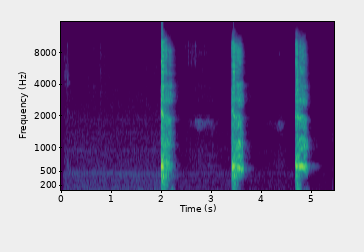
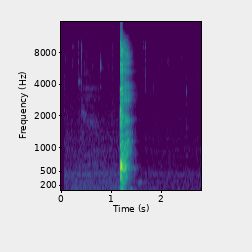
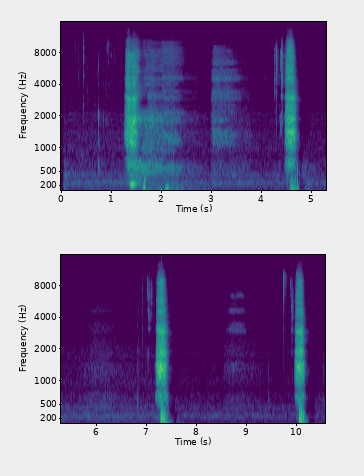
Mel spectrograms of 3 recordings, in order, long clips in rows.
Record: {
  "three_cough_length": "5.5 s",
  "three_cough_amplitude": 32767,
  "three_cough_signal_mean_std_ratio": 0.25,
  "cough_length": "2.8 s",
  "cough_amplitude": 32768,
  "cough_signal_mean_std_ratio": 0.17,
  "exhalation_length": "10.6 s",
  "exhalation_amplitude": 31690,
  "exhalation_signal_mean_std_ratio": 0.25,
  "survey_phase": "beta (2021-08-13 to 2022-03-07)",
  "age": "18-44",
  "gender": "Female",
  "wearing_mask": "No",
  "symptom_none": true,
  "smoker_status": "Ex-smoker",
  "respiratory_condition_asthma": false,
  "respiratory_condition_other": false,
  "recruitment_source": "REACT",
  "submission_delay": "3 days",
  "covid_test_result": "Negative",
  "covid_test_method": "RT-qPCR",
  "influenza_a_test_result": "Negative",
  "influenza_b_test_result": "Negative"
}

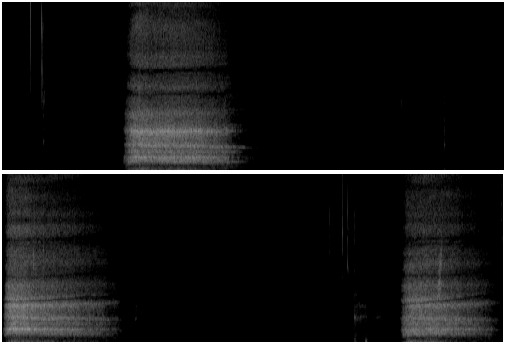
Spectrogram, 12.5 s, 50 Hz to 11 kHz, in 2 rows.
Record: {
  "exhalation_length": "12.5 s",
  "exhalation_amplitude": 9410,
  "exhalation_signal_mean_std_ratio": 0.4,
  "survey_phase": "alpha (2021-03-01 to 2021-08-12)",
  "age": "18-44",
  "gender": "Male",
  "wearing_mask": "No",
  "symptom_none": true,
  "smoker_status": "Never smoked",
  "respiratory_condition_asthma": false,
  "respiratory_condition_other": false,
  "recruitment_source": "REACT",
  "submission_delay": "1 day",
  "covid_test_result": "Negative",
  "covid_test_method": "RT-qPCR"
}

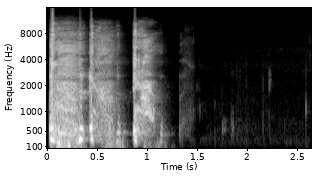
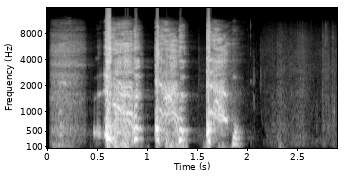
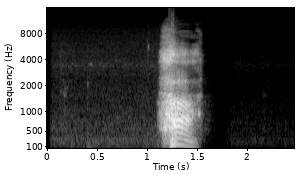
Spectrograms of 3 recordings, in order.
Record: {
  "cough_length": "2.6 s",
  "cough_amplitude": 32768,
  "cough_signal_mean_std_ratio": 0.37,
  "three_cough_length": "2.9 s",
  "three_cough_amplitude": 32768,
  "three_cough_signal_mean_std_ratio": 0.45,
  "exhalation_length": "2.5 s",
  "exhalation_amplitude": 32768,
  "exhalation_signal_mean_std_ratio": 0.26,
  "survey_phase": "beta (2021-08-13 to 2022-03-07)",
  "age": "45-64",
  "gender": "Male",
  "wearing_mask": "No",
  "symptom_cough_any": true,
  "symptom_runny_or_blocked_nose": true,
  "symptom_shortness_of_breath": true,
  "symptom_fatigue": true,
  "symptom_fever_high_temperature": true,
  "symptom_headache": true,
  "symptom_onset": "3 days",
  "smoker_status": "Never smoked",
  "respiratory_condition_asthma": false,
  "respiratory_condition_other": false,
  "recruitment_source": "Test and Trace",
  "submission_delay": "2 days",
  "covid_test_result": "Positive",
  "covid_test_method": "RT-qPCR",
  "covid_ct_value": 21.2,
  "covid_ct_gene": "S gene",
  "covid_ct_mean": 21.6,
  "covid_viral_load": "80000 copies/ml",
  "covid_viral_load_category": "Low viral load (10K-1M copies/ml)"
}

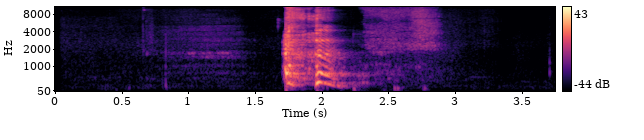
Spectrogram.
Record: {
  "three_cough_length": "3.8 s",
  "three_cough_amplitude": 32768,
  "three_cough_signal_mean_std_ratio": 0.25,
  "survey_phase": "beta (2021-08-13 to 2022-03-07)",
  "age": "45-64",
  "gender": "Female",
  "wearing_mask": "No",
  "symptom_none": true,
  "smoker_status": "Never smoked",
  "respiratory_condition_asthma": false,
  "respiratory_condition_other": false,
  "recruitment_source": "REACT",
  "submission_delay": "1 day",
  "covid_test_result": "Negative",
  "covid_test_method": "RT-qPCR",
  "influenza_a_test_result": "Unknown/Void",
  "influenza_b_test_result": "Unknown/Void"
}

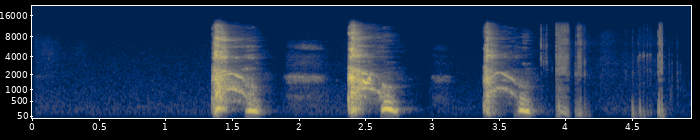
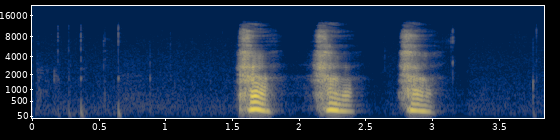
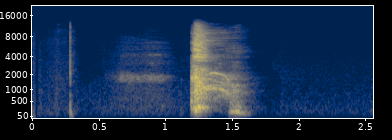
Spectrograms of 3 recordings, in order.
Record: {
  "three_cough_length": "4.9 s",
  "three_cough_amplitude": 20546,
  "three_cough_signal_mean_std_ratio": 0.32,
  "exhalation_length": "3.8 s",
  "exhalation_amplitude": 21591,
  "exhalation_signal_mean_std_ratio": 0.27,
  "cough_length": "2.6 s",
  "cough_amplitude": 21584,
  "cough_signal_mean_std_ratio": 0.23,
  "survey_phase": "beta (2021-08-13 to 2022-03-07)",
  "age": "45-64",
  "gender": "Female",
  "wearing_mask": "No",
  "symptom_none": true,
  "smoker_status": "Never smoked",
  "respiratory_condition_asthma": true,
  "respiratory_condition_other": false,
  "recruitment_source": "REACT",
  "submission_delay": "1 day",
  "covid_test_result": "Negative",
  "covid_test_method": "RT-qPCR"
}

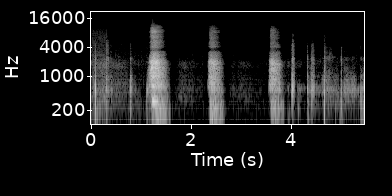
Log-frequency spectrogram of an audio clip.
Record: {
  "exhalation_length": "5.5 s",
  "exhalation_amplitude": 25017,
  "exhalation_signal_mean_std_ratio": 0.26,
  "survey_phase": "beta (2021-08-13 to 2022-03-07)",
  "age": "45-64",
  "gender": "Female",
  "wearing_mask": "No",
  "symptom_cough_any": true,
  "symptom_runny_or_blocked_nose": true,
  "symptom_shortness_of_breath": true,
  "symptom_fatigue": true,
  "symptom_change_to_sense_of_smell_or_taste": true,
  "symptom_onset": "12 days",
  "smoker_status": "Ex-smoker",
  "respiratory_condition_asthma": false,
  "respiratory_condition_other": false,
  "recruitment_source": "REACT",
  "submission_delay": "0 days",
  "covid_test_result": "Negative",
  "covid_test_method": "RT-qPCR"
}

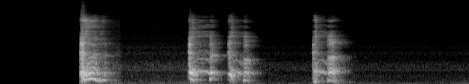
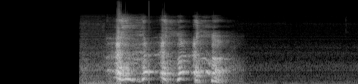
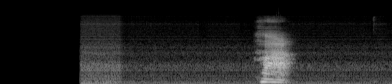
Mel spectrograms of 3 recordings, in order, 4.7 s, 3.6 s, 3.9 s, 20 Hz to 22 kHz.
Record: {
  "three_cough_length": "4.7 s",
  "three_cough_amplitude": 26028,
  "three_cough_signal_mean_std_ratio": 0.33,
  "cough_length": "3.6 s",
  "cough_amplitude": 26028,
  "cough_signal_mean_std_ratio": 0.42,
  "exhalation_length": "3.9 s",
  "exhalation_amplitude": 24309,
  "exhalation_signal_mean_std_ratio": 0.26,
  "survey_phase": "alpha (2021-03-01 to 2021-08-12)",
  "age": "65+",
  "gender": "Male",
  "wearing_mask": "No",
  "symptom_none": true,
  "smoker_status": "Never smoked",
  "respiratory_condition_asthma": false,
  "respiratory_condition_other": false,
  "recruitment_source": "REACT",
  "submission_delay": "1 day",
  "covid_test_result": "Negative",
  "covid_test_method": "RT-qPCR"
}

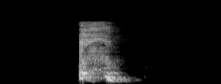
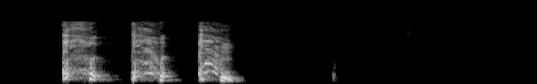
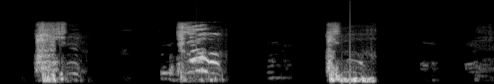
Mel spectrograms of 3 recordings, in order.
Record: {
  "cough_length": "2.2 s",
  "cough_amplitude": 27588,
  "cough_signal_mean_std_ratio": 0.33,
  "three_cough_length": "5.4 s",
  "three_cough_amplitude": 27192,
  "three_cough_signal_mean_std_ratio": 0.34,
  "exhalation_length": "4.9 s",
  "exhalation_amplitude": 26416,
  "exhalation_signal_mean_std_ratio": 0.42,
  "survey_phase": "beta (2021-08-13 to 2022-03-07)",
  "age": "18-44",
  "gender": "Male",
  "wearing_mask": "No",
  "symptom_none": true,
  "smoker_status": "Never smoked",
  "respiratory_condition_asthma": false,
  "respiratory_condition_other": false,
  "recruitment_source": "REACT",
  "submission_delay": "33 days",
  "covid_test_result": "Negative",
  "covid_test_method": "RT-qPCR",
  "influenza_a_test_result": "Negative",
  "influenza_b_test_result": "Negative"
}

